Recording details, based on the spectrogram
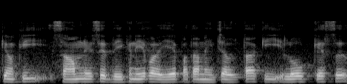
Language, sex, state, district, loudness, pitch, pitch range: Hindi, male, Uttar Pradesh, Hamirpur, -21 LUFS, 125 Hz, 120-130 Hz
